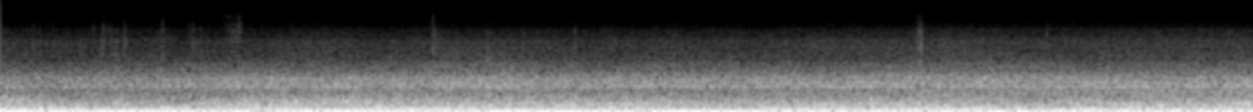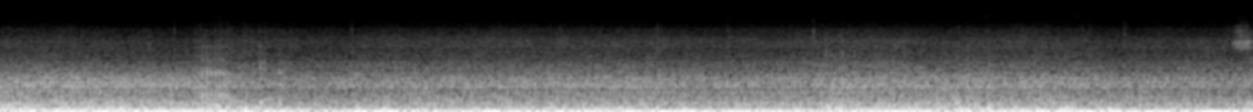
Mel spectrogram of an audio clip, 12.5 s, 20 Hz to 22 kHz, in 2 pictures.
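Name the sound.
Toyota MR2 accelerating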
